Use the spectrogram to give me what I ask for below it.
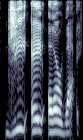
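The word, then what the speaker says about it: Gerry: Gary because it says it says g-e-r-r-y is how he spells it but then it says pronounced like g-a-r-y g-a-r-y is Gary yeah that's Gary yeah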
